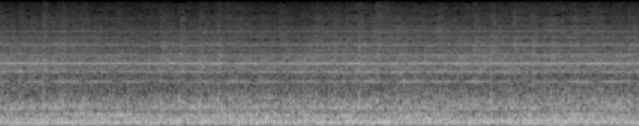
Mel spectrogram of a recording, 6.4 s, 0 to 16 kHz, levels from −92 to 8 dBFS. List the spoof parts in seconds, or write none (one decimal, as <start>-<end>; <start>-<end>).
1.2-2.0; 3.5-4.8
